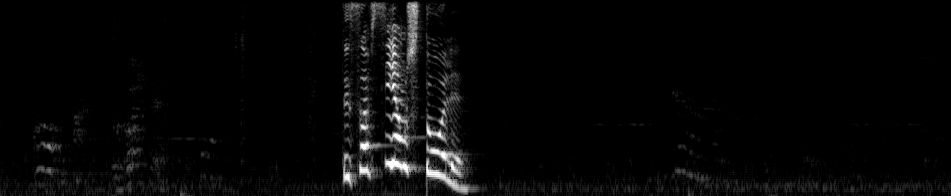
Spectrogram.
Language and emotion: Russian, angry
